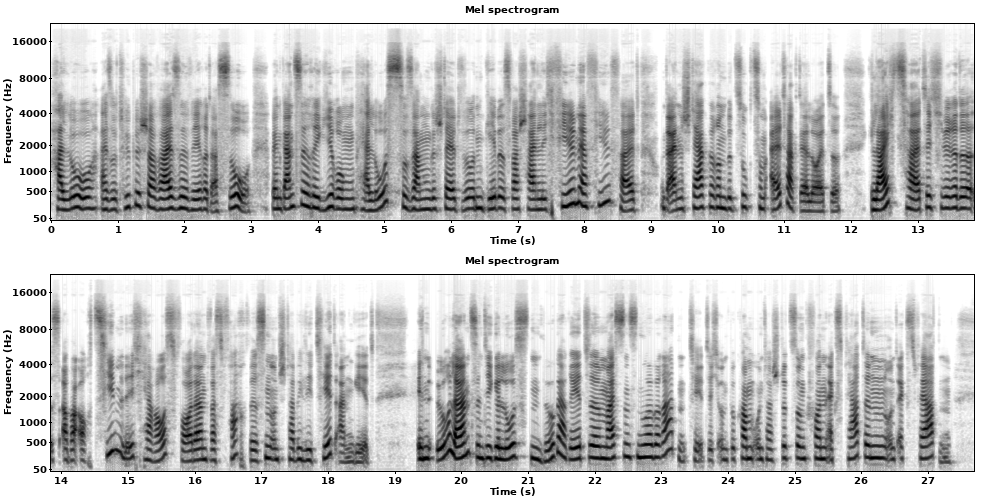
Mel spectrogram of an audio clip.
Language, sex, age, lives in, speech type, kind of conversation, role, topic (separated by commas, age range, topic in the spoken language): German, female, 45-49, Germany, read, expert-assistant, expert, Wie würde eine geloste Regierung funktionieren?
